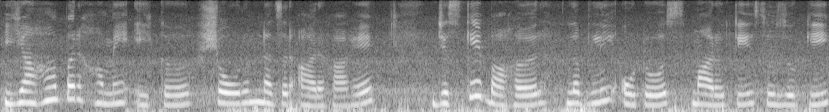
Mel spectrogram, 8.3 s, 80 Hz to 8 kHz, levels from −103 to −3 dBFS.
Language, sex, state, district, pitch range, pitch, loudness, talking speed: Hindi, female, Punjab, Kapurthala, 225-260 Hz, 240 Hz, -16 LUFS, 115 wpm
